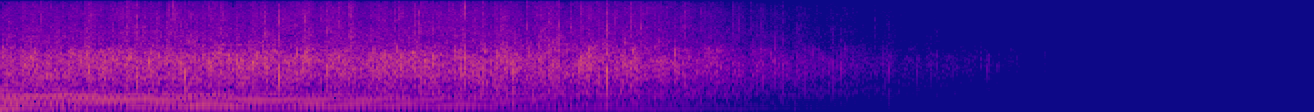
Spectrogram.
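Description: Applause over closing music with low held chords, both fading out between about four and eight seconds in.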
